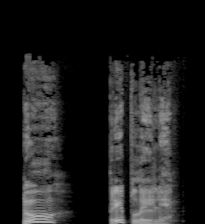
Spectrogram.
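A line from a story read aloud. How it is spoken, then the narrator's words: Resigned sigh. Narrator (Russian): обреченно вздохнула Ирма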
